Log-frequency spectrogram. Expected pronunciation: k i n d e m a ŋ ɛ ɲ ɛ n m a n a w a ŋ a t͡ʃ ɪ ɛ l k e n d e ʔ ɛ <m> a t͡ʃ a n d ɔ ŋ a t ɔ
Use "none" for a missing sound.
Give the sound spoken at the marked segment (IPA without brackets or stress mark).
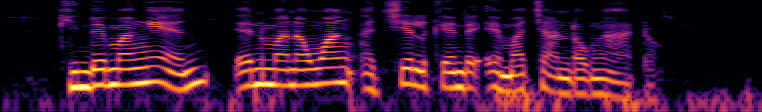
m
